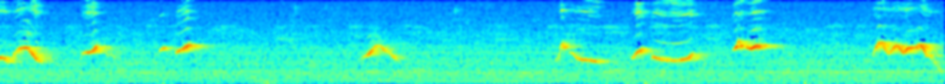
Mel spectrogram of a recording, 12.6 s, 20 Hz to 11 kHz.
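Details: A 7-month-old pet African grey parrot trying to talk, giving about a dozen short whistled notes, some rising and some falling, at an uneven pace, with a few soft clicks between them.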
